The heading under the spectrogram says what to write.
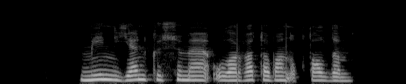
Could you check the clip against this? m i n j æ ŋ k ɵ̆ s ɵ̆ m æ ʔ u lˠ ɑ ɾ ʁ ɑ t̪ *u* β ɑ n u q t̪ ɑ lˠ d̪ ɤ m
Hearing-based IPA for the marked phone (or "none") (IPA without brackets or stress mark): ɒ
